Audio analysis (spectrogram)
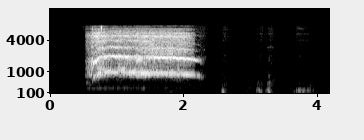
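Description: A goat screams in one long, loud, wavering yell lasting about two seconds, followed by a few short, quieter thumps and knocks.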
